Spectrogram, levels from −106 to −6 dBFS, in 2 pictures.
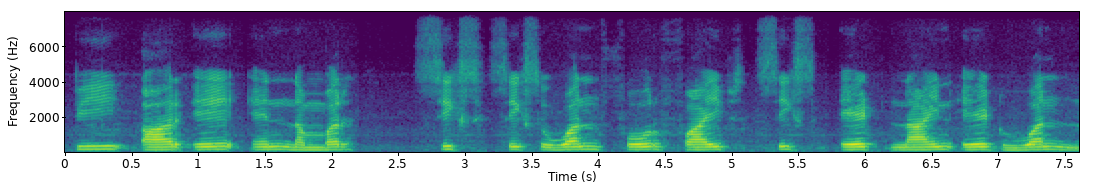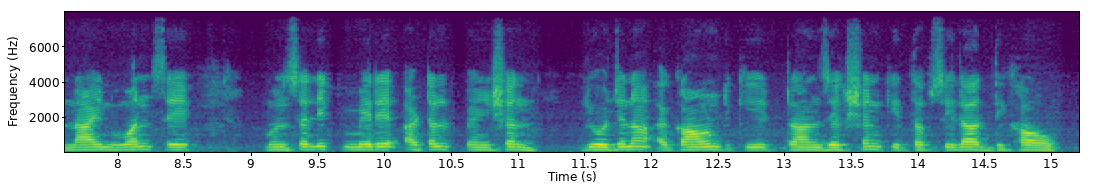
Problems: background sounds at intervals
